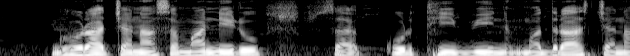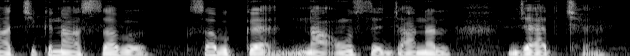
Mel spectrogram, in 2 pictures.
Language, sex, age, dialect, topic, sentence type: Maithili, male, 18-24, Bajjika, agriculture, statement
